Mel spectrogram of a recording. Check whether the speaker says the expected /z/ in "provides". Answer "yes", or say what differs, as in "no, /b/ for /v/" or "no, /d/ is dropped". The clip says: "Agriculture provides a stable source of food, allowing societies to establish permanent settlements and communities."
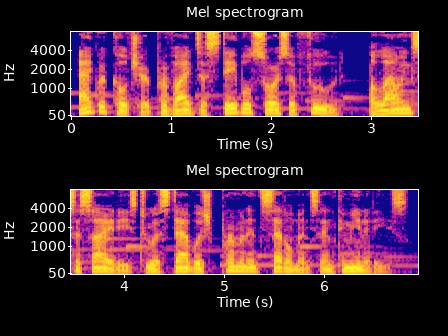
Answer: yes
